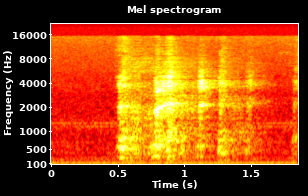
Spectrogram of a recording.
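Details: Quick run of three or four distant coughs from an adult homeless person over a steady low background hum. Plain coughing.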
